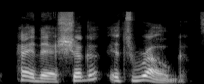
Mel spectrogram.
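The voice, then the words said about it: Put-on Southern accent, character voice. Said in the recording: “Can she do a southern accent? ... See, you could be her voice coach”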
